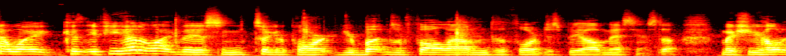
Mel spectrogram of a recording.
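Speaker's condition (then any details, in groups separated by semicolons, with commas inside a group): No condition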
